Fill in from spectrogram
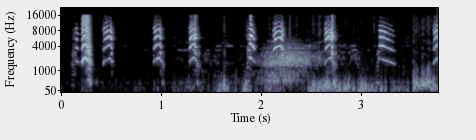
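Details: Peregrine falcon, recorded 5 April 2022 at ENGIE EC Słupsk, Poland, after the male left prey as a gift before a meeting, gives short, sharp, ringing chip notes, roughly three a second, over wind rumble and handling noise.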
